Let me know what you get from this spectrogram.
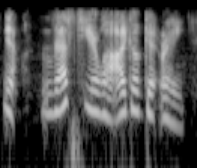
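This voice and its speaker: A woman's voice: fairly high pitch, lively intonation, quick pace, a bit bright, dry recording, dull audio, pitched above the performer's own voice. A woman voicing a small, caring but firm reindeer doctor in a story reading, speaking earnestly and emphatically. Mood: reassuring.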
